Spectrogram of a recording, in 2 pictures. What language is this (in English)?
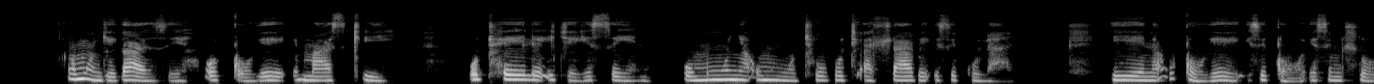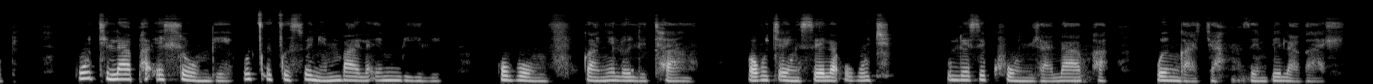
North Ndebele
